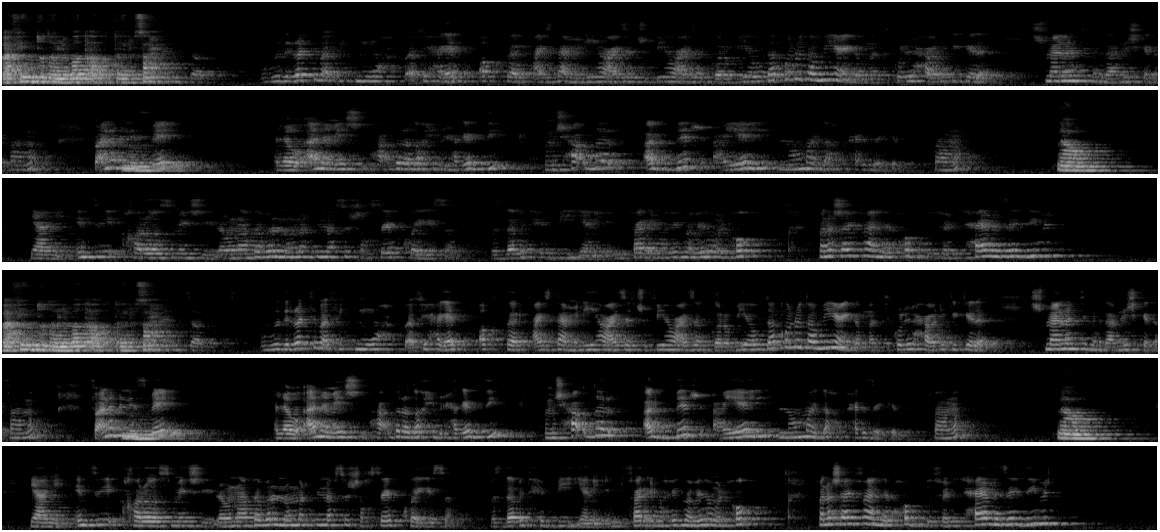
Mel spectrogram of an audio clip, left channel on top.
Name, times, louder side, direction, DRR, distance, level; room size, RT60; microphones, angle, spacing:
voice 1, 0.0-1.6 12.8-13.1 22.1-22.5, right 1 dB, 20° left, -3 dB, 0.7 m, -26 dB
voice 2, 1.6-2.0 2.6-13.3 14.3-16.6 17.0-17.7 18.0-20.5 20.9-21.2 23.4-27.6 28.0-30.6 31.0-33.6, right 3 dB, 70° right, 5 dB, 0.5 m, -35 dB
3.7 x 2.6 x 3.8 m, 0.88 s
head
